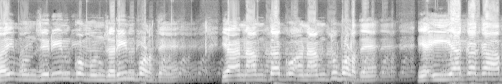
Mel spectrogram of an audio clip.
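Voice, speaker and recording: The speaker uses a raised, projected voice and a passionate tone with fairly even intonation, against noticeable background noise. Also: man. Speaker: Islamic scholar giving a sermon. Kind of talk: religious sermon (bayan) to an audience. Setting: public gathering (jalsa). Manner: emphatic, rhetorical, passionate.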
